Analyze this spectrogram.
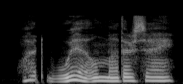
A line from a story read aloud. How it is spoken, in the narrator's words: drew a deep breath and murmured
